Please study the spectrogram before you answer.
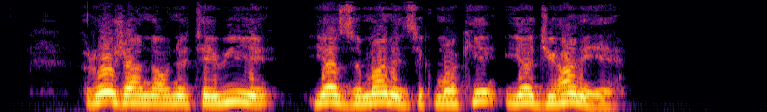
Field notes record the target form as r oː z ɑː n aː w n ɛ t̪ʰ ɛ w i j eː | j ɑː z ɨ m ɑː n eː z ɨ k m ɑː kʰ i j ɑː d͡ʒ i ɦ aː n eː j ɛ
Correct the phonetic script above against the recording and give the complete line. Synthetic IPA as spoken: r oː ʒ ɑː n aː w n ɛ t̪ʰ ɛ w i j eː | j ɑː z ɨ m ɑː n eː z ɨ k m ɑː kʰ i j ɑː d͡ʒ i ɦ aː n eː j ɛ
